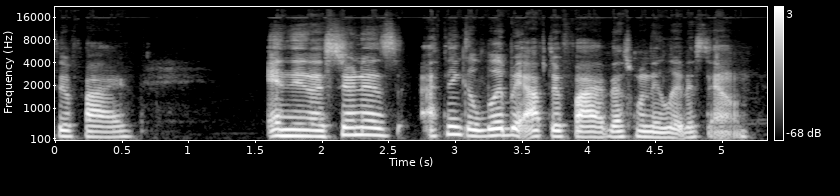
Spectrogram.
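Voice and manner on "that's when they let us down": ordinary talk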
